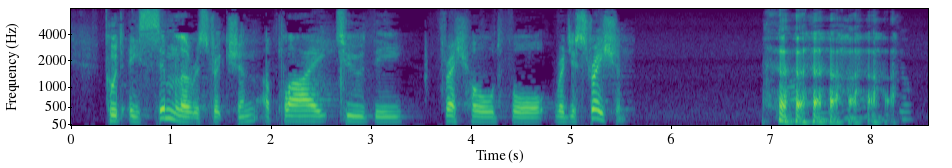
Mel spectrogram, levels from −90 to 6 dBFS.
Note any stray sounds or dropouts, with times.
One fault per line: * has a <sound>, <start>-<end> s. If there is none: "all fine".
* has a laugh, 6.9-8.5 s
